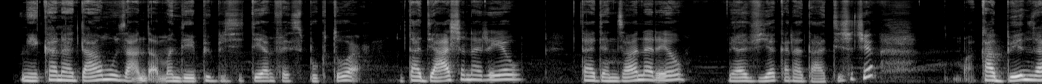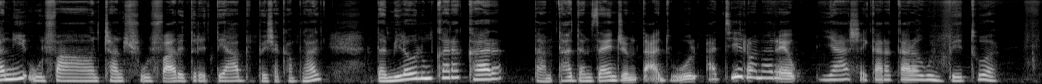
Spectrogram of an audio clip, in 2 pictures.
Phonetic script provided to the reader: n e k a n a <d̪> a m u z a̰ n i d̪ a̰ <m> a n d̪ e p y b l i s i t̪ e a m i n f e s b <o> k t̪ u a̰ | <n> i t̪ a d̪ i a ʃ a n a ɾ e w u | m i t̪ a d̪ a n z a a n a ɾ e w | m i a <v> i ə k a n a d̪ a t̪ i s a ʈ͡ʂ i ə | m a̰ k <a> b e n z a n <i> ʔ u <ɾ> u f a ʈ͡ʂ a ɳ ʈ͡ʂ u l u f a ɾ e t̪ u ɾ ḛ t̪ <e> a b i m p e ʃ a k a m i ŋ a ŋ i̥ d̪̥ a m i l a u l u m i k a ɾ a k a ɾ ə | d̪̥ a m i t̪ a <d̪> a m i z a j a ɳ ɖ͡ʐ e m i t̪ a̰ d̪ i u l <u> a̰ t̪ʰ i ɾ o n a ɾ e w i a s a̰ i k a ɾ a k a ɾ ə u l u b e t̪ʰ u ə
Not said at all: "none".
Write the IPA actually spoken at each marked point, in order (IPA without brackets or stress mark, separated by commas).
d̪, m, u, m, v, a, i, l, e, d̪, u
